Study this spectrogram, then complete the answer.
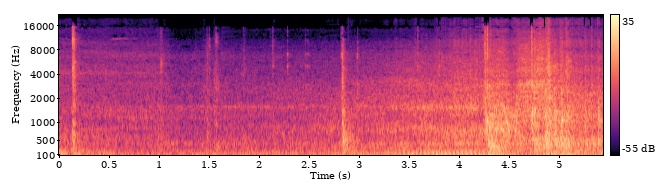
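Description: A Farmtrac 60 EPI tractor, 2021 model, starts up: a few sharp clicks and cranking, then the engine catches and builds to a louder, rougher rumble toward the end, close by with no talk.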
